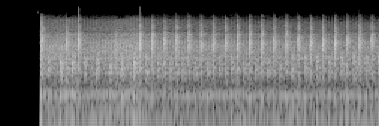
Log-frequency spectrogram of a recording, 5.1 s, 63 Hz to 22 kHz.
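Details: 2014 Hyundai Elantra 2.0 petrol engine idling with a sharp, regular metallic bottom-end rod knock about three times a second; spun #2 rod bearing scored the crankshaft and circulated bearing material; engine clean, no sludge, no lube shortage or leaks.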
